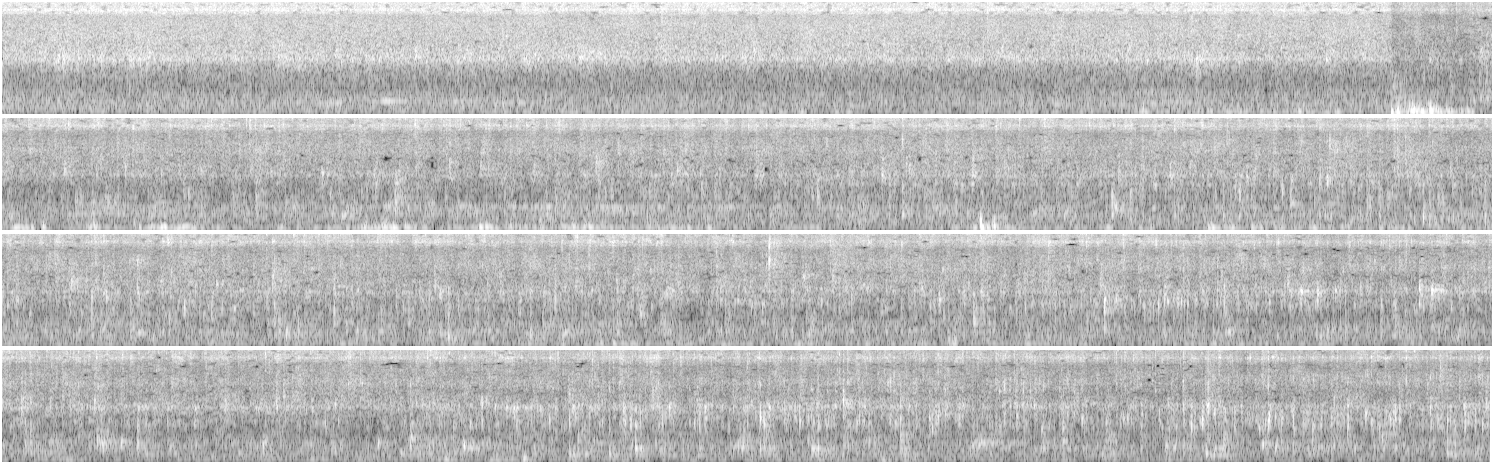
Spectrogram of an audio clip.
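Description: Heavy rain pouring onto paving, a dense steady hiss. About seven seconds in it changes abruptly to a softer rain with scattered drips and splashes and a few dull low knocks.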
